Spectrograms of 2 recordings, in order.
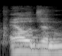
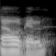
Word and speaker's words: Elgon: welcome to the show Elgin thank you Elgin didn't like you forever me okay my name's my name is actually pronounced elegan elegant okay yep that's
